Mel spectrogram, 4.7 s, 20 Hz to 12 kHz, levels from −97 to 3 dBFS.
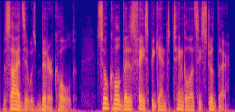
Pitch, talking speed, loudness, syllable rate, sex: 95 Hz, 205 wpm, -22 LUFS, 5.6 syllables/s, male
